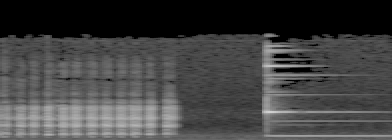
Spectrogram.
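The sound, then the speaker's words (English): A magpie calls in a rapid run of many harsh, chattering notes at an even pace. It stops, and after a short pause a single bright chime rings out and slowly fades. “Can you see the magpie now”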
